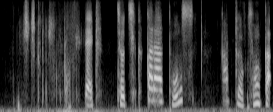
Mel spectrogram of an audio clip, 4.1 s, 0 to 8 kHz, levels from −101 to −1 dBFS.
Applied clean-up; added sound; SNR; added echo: neural diffusion model UNIVERSE++.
